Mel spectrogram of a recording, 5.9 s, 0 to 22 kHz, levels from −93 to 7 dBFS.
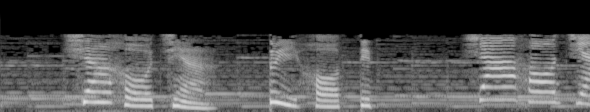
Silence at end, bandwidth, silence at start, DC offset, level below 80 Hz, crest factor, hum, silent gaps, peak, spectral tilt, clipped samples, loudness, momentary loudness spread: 0 s; 6.4 kHz; 0 s; under 0.1%; -52 dBFS; 16 dB; none; none; 0 dBFS; -4.5 dB/octave; under 0.1%; -14 LUFS; 20 LU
